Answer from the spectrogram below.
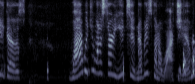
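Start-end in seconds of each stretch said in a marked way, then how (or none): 1.4-3.9 dead serious, earnest, no joking. Retelling a son's reply to starting YouTube: imitating Tyler, very serious. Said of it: "And he was so serious".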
